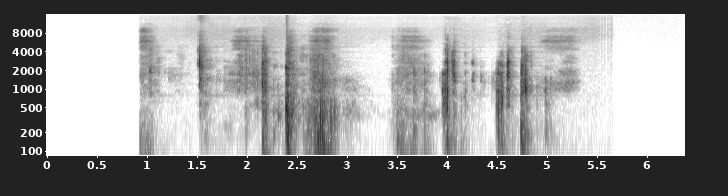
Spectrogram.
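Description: A young woman sniffs several times.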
